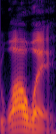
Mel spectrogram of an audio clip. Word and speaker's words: Huawei: this announcement regarding the well how do you pronounce it Richard Huawei that's right H you awwe i doesn't it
